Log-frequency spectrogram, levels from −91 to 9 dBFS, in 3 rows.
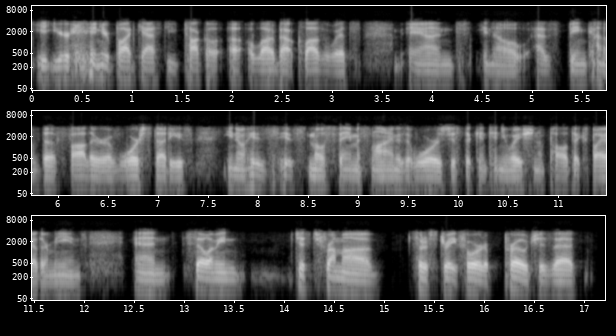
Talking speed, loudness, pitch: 190 wpm, -18 LUFS, 90 Hz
